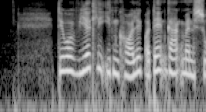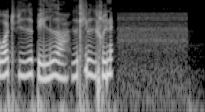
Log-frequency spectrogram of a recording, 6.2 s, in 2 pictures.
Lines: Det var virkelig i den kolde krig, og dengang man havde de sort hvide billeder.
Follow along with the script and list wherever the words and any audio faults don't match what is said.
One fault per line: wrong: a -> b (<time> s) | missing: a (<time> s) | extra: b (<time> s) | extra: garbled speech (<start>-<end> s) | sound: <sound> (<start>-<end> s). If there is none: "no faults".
missing: krig (2.1 s)
missing: havde de (2.9 s)
extra: garbled speech (4.2-4.8 s)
